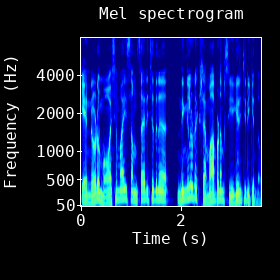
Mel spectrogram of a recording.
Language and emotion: Malayalam, happy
